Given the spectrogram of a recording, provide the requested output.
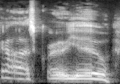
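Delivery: high, drawn-out mock grumble; put-on exasperation at another driver; mock road annoyance. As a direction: play an irritated driver without raising the volume.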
